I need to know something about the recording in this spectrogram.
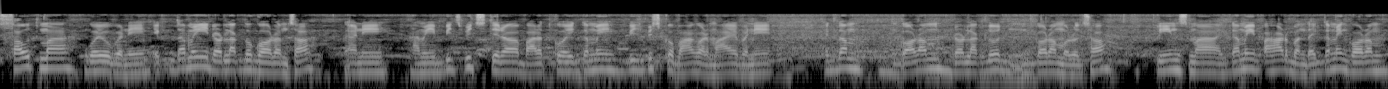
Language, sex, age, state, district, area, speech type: Nepali, male, 18-30, West Bengal, Kalimpong, rural, spontaneous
